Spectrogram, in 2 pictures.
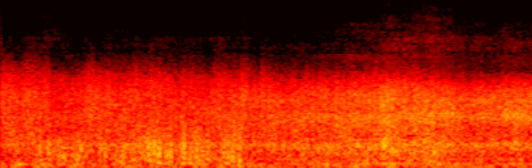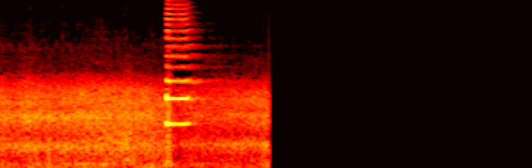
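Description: Steady wind and road noise on a moving bicycle, broken about seven seconds in by one short horn toot. The sound cuts off abruptly about a second later into silence.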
